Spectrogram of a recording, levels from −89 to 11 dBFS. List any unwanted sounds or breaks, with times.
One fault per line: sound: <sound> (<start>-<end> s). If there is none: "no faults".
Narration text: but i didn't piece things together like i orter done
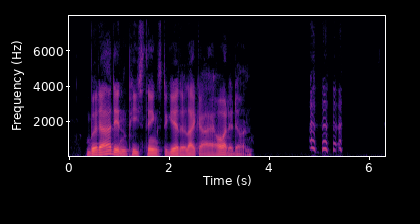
sound: laugh (4.8-5.5 s)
